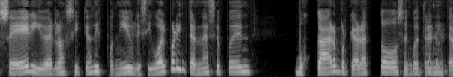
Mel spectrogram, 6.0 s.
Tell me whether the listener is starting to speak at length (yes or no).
no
